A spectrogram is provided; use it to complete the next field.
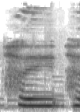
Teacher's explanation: ho ho in the midtone so it's hanging in the air again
